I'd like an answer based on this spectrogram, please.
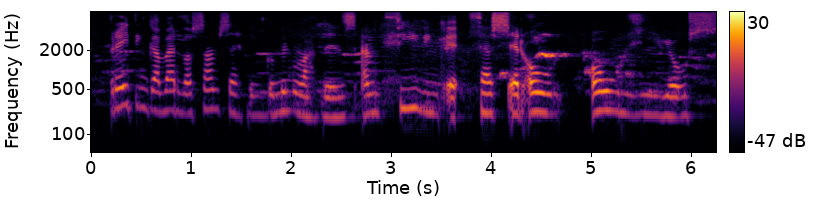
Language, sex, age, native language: Icelandic, female, 18-19, Icelandic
